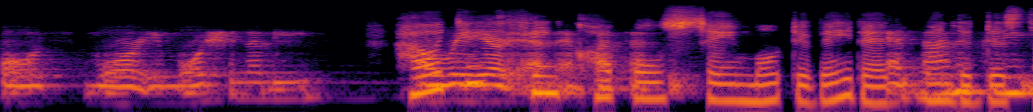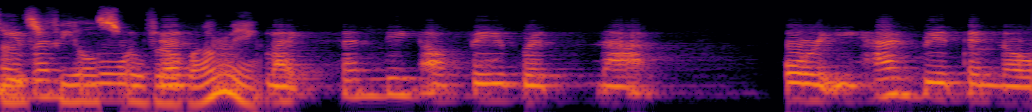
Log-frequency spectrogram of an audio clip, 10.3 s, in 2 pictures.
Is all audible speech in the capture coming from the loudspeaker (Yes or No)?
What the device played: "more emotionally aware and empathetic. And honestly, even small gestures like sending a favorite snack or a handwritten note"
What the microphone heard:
No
